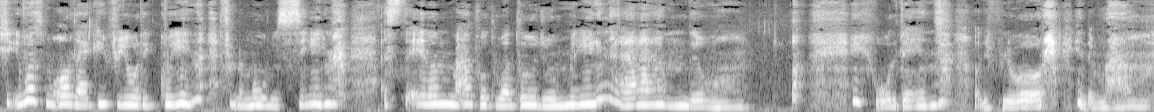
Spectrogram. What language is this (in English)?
Spanish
